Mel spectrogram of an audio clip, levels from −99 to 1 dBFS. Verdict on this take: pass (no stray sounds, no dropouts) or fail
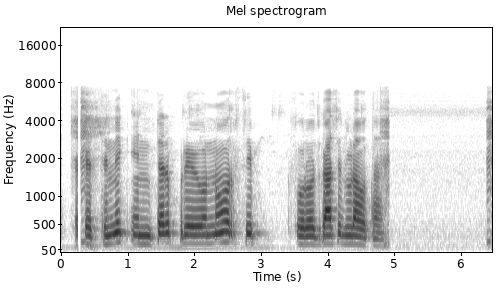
pass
